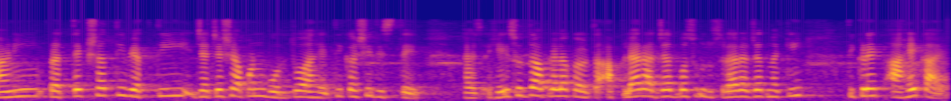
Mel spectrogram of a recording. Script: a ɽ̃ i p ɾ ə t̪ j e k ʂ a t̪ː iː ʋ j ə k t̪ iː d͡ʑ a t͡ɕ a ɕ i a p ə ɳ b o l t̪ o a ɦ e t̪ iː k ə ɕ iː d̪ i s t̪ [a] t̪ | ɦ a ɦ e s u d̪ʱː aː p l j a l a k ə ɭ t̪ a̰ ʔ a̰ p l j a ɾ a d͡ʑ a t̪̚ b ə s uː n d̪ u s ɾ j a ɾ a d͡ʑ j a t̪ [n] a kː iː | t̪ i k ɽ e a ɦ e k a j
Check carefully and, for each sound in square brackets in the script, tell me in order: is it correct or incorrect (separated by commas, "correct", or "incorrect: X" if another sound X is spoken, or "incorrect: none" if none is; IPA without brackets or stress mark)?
incorrect: e, correct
